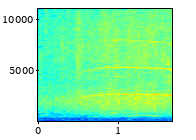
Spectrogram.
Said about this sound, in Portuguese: Dá uma salva de palmas bem forte ao Senhor.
